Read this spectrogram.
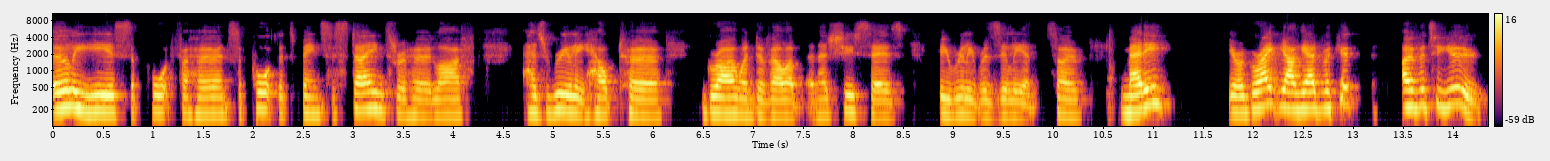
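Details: Adult woman speaking; typical speech.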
